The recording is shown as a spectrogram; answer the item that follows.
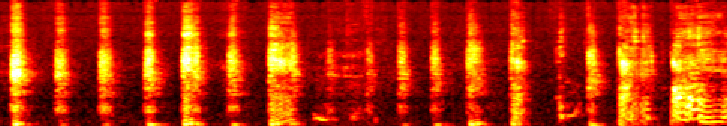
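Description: A dog panting hard in a steady rhythm, about three breaths a second, some breaths carrying a whiny voiced edge that sounds like crying.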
